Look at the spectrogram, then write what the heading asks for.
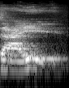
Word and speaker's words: Ai: It's IE. I'm literally going to call it AI this whole time.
